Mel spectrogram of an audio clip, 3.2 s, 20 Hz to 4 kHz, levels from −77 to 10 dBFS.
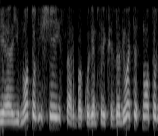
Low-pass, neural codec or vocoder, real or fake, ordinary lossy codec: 3.6 kHz; none; real; AAC, 32 kbps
